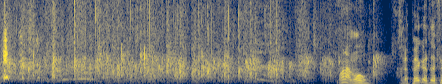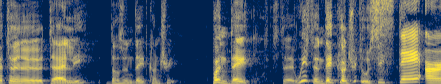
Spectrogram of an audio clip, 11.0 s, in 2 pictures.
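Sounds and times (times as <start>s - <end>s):
audience applause: 0.0s - 4.9s
speech: 4.2s - 11.0s.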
